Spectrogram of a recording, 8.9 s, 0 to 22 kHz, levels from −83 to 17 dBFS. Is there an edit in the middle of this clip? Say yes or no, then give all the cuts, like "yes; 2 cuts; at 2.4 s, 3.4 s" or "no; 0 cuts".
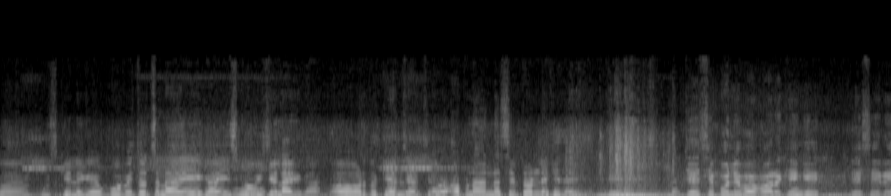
yes; 1 cut; at 6.6 s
